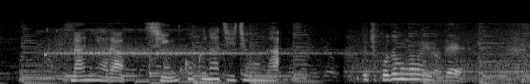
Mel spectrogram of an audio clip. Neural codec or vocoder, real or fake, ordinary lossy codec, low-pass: none; real; none; 7.2 kHz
